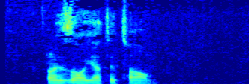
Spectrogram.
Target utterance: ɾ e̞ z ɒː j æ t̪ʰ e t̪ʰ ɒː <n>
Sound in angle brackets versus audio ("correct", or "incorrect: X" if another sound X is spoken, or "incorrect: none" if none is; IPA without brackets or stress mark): incorrect: m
